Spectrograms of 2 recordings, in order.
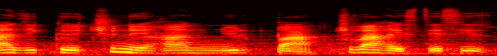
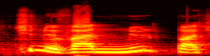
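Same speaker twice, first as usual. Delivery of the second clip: higher, louder threat; angry shout; 5 semitones higher, 7 dB louder than usual. Acted. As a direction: bark the threat at her as he grabs her hand. Jonathan grabs Clara's hand, threatens.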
